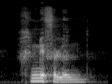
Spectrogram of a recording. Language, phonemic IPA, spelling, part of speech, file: Dutch, /ˈɣnɪfələ(n)/, gniffelen, verb, Nl-gniffelen.ogg
- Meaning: to snigger, chuckle, to laugh quietly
